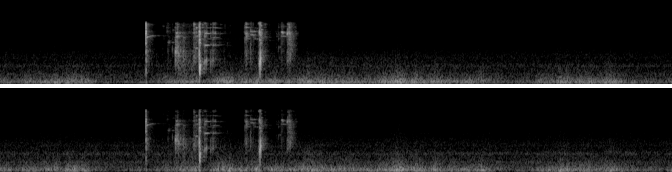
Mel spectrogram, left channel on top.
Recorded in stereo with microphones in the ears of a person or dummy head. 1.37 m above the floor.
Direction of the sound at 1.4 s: 15° left (ahead or behind).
